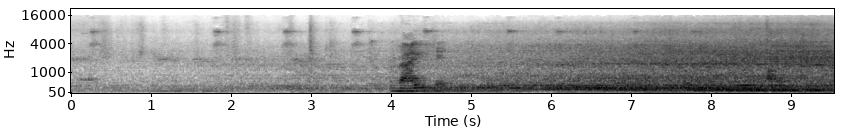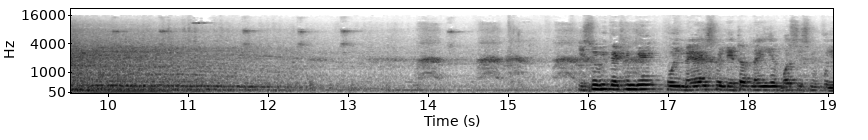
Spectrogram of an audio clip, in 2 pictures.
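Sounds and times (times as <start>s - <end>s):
passing vehicle engine hum: 1.1s - 13.8s.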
